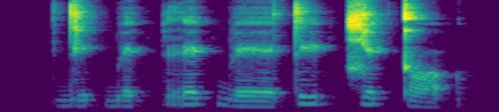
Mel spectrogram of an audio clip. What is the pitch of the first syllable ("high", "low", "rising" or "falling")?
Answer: low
